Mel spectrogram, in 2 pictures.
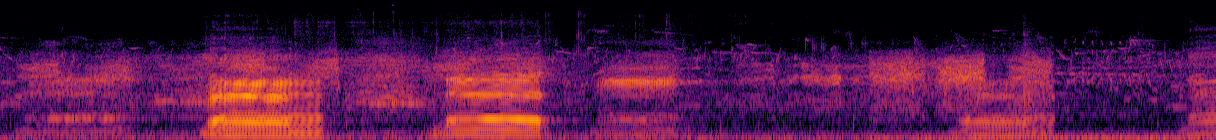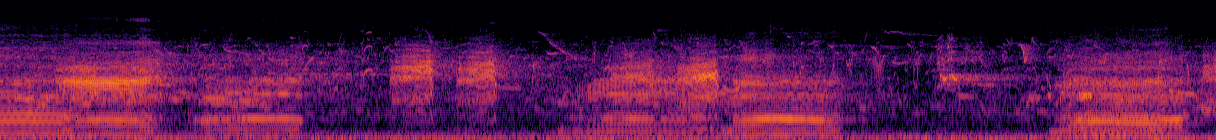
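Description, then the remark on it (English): Suffolk sheep bleat repeatedly at feeding time, a chorus of loud, wavering cries overlapping in irregular bursts, some deep and throaty, others higher, with no talking. “Feeding Time, Suffolk Ship.”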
